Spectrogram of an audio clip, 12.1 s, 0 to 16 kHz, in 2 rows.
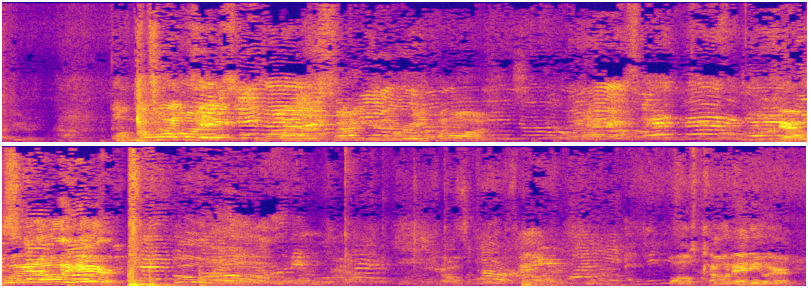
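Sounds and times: bodies thudding onto wooden stage: 6.6s - 7.8s.

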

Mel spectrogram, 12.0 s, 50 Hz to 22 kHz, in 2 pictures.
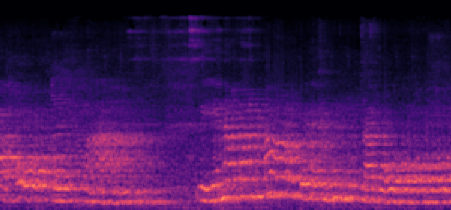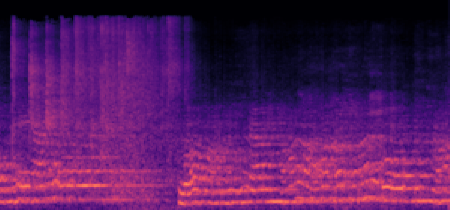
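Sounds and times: woman singing unaccompanied: 2.7s - 12.0s.

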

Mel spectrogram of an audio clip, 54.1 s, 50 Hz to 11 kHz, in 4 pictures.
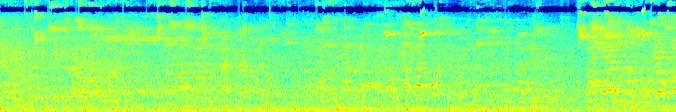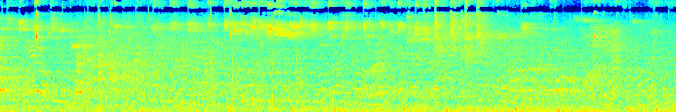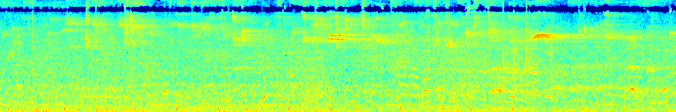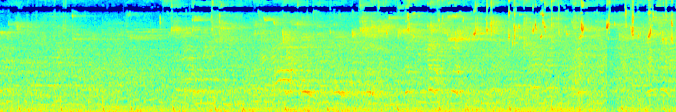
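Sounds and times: shouts and chatter of people: 0.0s - 54.0s.

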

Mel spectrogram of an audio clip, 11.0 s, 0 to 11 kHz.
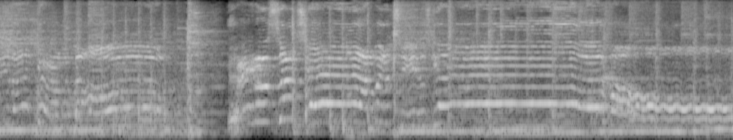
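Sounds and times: acoustic guitar: 0.0s - 11.0s
drums: 0.0s - 11.0s
sliding lead melody: 0.0s - 11.0s.

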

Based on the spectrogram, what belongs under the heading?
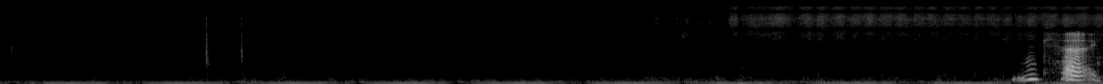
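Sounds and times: hands rubbing paper envelope: 3.6s - 11.0s
hand sliding over paper: 5.9s - 11.0s.

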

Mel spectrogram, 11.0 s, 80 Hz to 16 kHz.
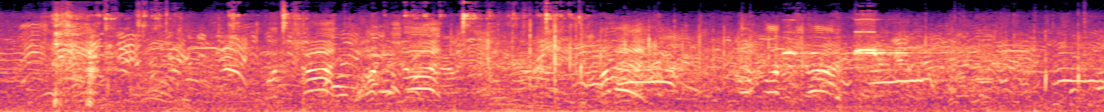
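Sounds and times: children and adults shouting: 0.0s - 11.0s.

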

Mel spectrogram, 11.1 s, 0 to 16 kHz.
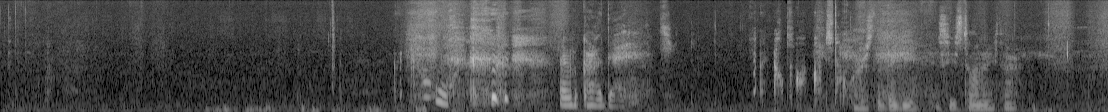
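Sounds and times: faint breathy whispering: 7.6s - 9.5s.

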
